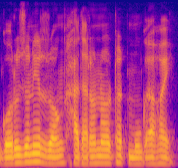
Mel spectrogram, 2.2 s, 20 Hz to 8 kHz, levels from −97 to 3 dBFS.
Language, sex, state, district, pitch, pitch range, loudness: Assamese, male, Assam, Kamrup Metropolitan, 115 Hz, 110-120 Hz, -15 LUFS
